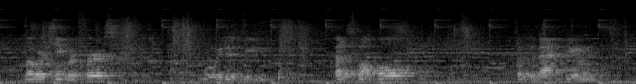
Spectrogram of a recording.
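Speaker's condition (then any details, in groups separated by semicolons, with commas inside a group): No condition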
